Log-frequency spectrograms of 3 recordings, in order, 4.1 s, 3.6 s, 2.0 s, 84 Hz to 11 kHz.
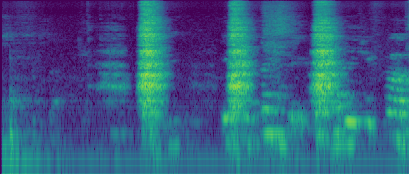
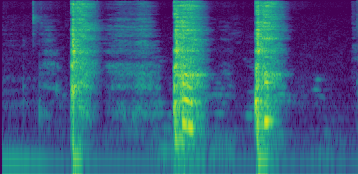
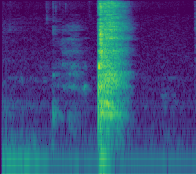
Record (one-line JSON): {"exhalation_length": "4.1 s", "exhalation_amplitude": 21670, "exhalation_signal_mean_std_ratio": 0.42, "three_cough_length": "3.6 s", "three_cough_amplitude": 32768, "three_cough_signal_mean_std_ratio": 0.34, "cough_length": "2.0 s", "cough_amplitude": 32768, "cough_signal_mean_std_ratio": 0.26, "survey_phase": "alpha (2021-03-01 to 2021-08-12)", "age": "65+", "gender": "Female", "wearing_mask": "No", "symptom_none": true, "smoker_status": "Never smoked", "respiratory_condition_asthma": false, "respiratory_condition_other": false, "recruitment_source": "REACT", "submission_delay": "2 days", "covid_test_result": "Negative", "covid_test_method": "RT-qPCR"}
